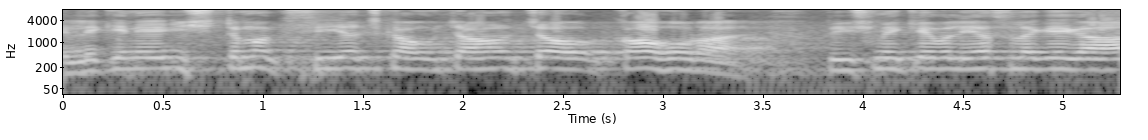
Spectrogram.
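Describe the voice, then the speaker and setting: A man with a slightly high voice teaches grammar at a very slow, deliberate pace, repeating key words over and over. His voice rings through a roomy space with a long reverb tail. Faint room noise sits behind him. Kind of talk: classroom grammar lesson.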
